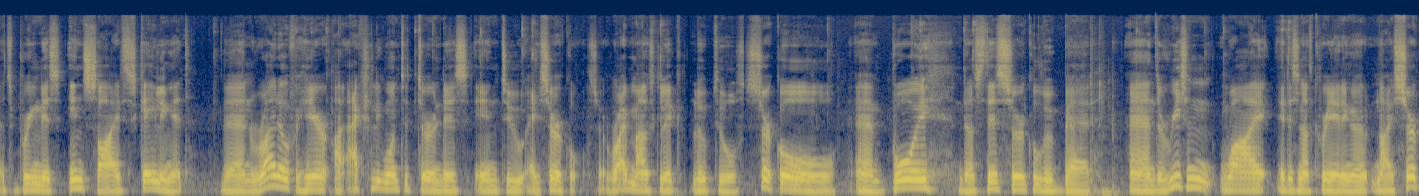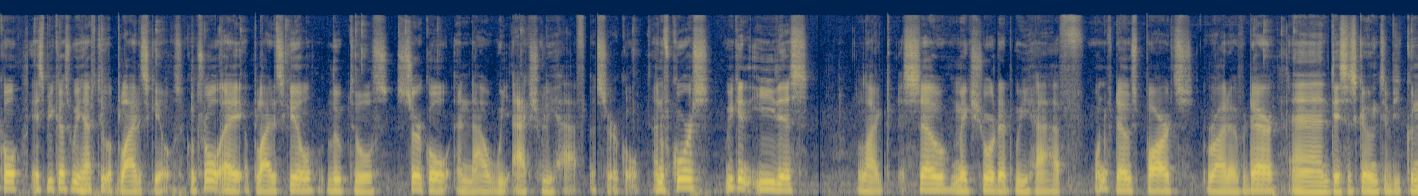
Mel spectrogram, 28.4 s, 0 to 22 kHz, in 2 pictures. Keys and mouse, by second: 5.2-7.4 right drag, 9.1 click, 9.6 click, 10.8 s, 11.0 x, 11.2 ctrl+z, 12.0 middle click, 12.9 right click, 14.7 Tab, 15.1 ctrl+a, 16.1 Tab, 16.9-18.3 right drag, 18.5 middle drag, 21.1 e, 26.7 right click.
